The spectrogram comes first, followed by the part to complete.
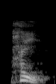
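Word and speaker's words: π: 자, 이 기호는 파이라고 있습니다. 자, 뭐라고 읽는다고요? 파이. 자, 초코파이처럼 파이.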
